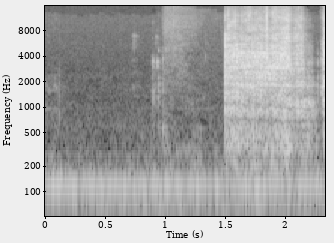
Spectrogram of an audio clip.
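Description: A low steady hum, then about one and a half seconds in a sudden, loud and steady rubbing or rustling noise.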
